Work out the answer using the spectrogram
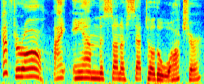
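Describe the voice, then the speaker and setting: A man's voice: sits high, expressive, normal speed, fairly bright tone, a little hiss or hum. Proud young creature guy, confident and earnest. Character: proud young male beast warrior, confident.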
